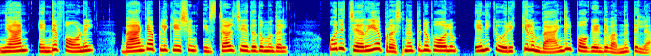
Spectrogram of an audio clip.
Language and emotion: Malayalam, happy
